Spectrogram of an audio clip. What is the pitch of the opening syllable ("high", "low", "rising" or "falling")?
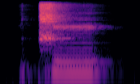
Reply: high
